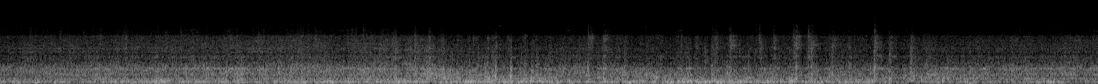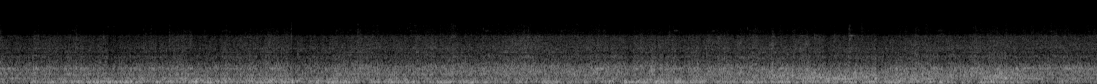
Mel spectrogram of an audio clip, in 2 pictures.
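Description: Steam-hauled passenger train running, heard from a carriage window: a steady rumble with the wheels clattering over rail joints and pointwork.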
